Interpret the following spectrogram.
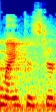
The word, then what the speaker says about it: Lancaster: So you're in Lancaster today, where Republican and you pronounced that correctly.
